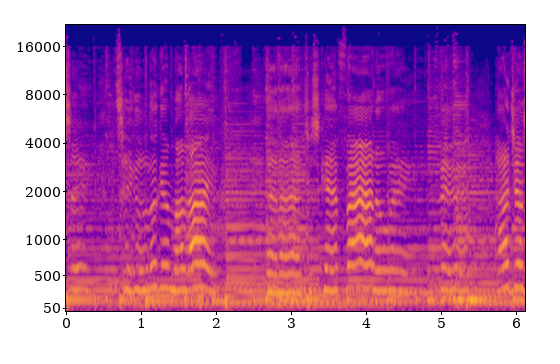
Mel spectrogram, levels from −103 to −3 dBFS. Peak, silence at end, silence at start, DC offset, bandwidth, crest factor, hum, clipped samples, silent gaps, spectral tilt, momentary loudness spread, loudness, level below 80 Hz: -12 dBFS; 0 s; 0 s; under 0.1%; 17.5 kHz; 16 dB; none; under 0.1%; none; -5.5 dB/octave; 10 LU; -29 LUFS; -60 dBFS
